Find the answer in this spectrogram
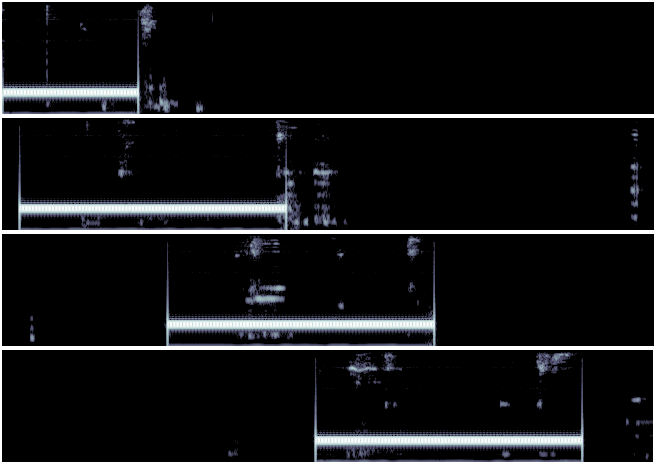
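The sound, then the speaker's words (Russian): A telephone ringback tone, heard while calling the company Teploenergo Sbyt SPB and waiting on the line, repeats four times: long, steady, even-pitched beeps about two seconds each, separated by roughly four-second pauses with only faint clicks on the line between them. “Почему я должна пробовать дозваниваться, блядь, до этих сраных сук, блядь, чтобы они услышали вообще звон телефона, нахуй.”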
